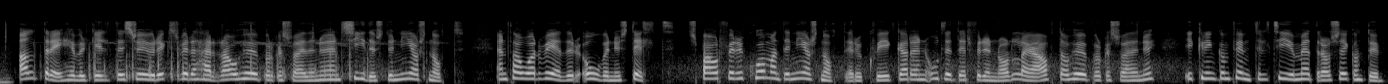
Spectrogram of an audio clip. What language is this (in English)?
Icelandic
